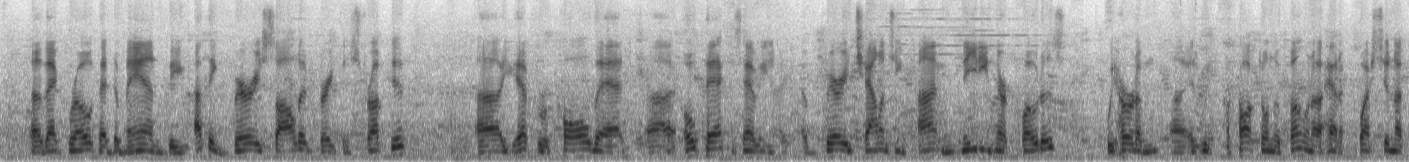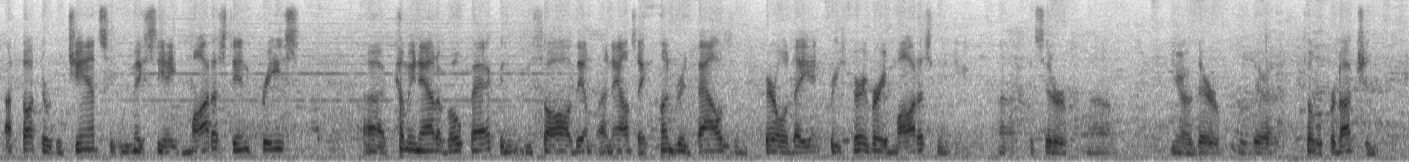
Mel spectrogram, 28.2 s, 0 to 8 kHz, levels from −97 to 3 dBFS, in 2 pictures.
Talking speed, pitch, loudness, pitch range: 190 wpm, 110 Hz, -21 LUFS, 100-120 Hz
